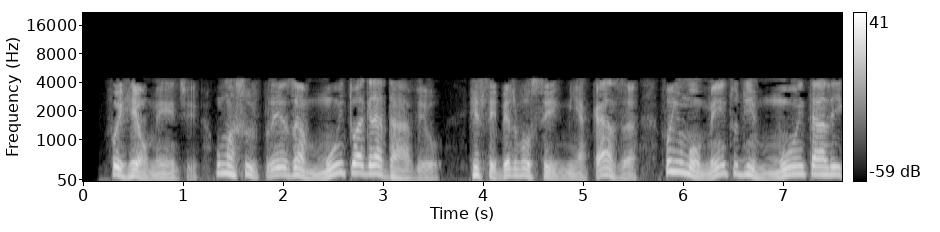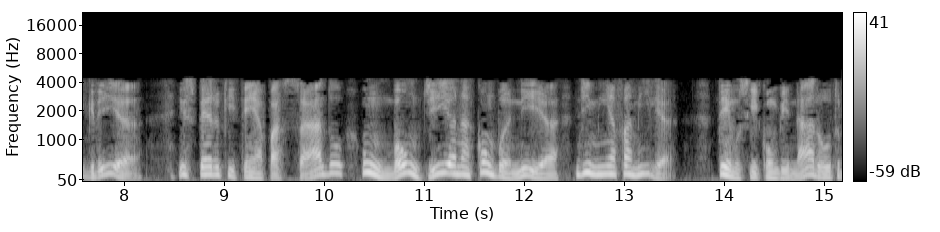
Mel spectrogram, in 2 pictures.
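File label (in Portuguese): Agradecimento pela visita male, Só Voz; Telemensagens; AGRADECIMENTOS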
